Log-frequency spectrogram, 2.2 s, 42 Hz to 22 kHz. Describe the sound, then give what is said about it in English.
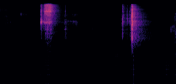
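A can of Deep Ellum IPA, a 7% ABV beer from Deep Ellum Brewing, being cracked open: two sharp snaps about a second apart, each followed by a short, bright fizzing hiss, with no talking. “have you already cracked yours? No. Let's hear it.”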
